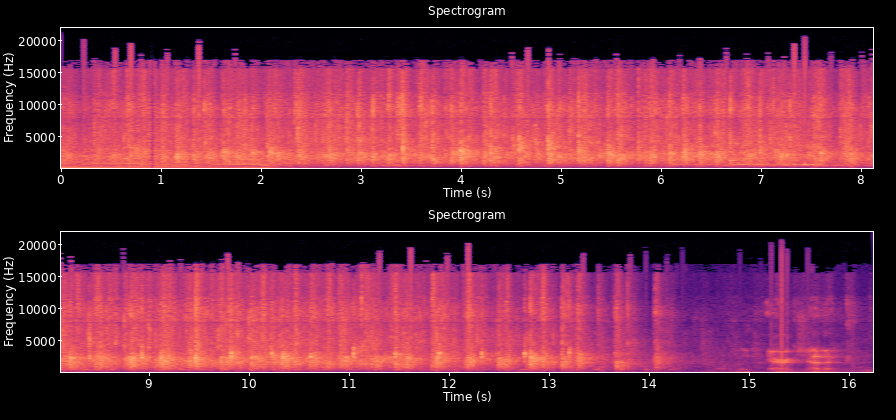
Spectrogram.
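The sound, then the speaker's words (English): Loud, sustained applause from an audience, dense clapping that starts over the tail of a sung note and keeps going before thinning out into scattered claps near the end. “You guys are applauding on the note now.”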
